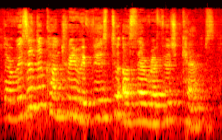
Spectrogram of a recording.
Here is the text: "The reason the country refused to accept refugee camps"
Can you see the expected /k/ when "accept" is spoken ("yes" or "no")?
no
